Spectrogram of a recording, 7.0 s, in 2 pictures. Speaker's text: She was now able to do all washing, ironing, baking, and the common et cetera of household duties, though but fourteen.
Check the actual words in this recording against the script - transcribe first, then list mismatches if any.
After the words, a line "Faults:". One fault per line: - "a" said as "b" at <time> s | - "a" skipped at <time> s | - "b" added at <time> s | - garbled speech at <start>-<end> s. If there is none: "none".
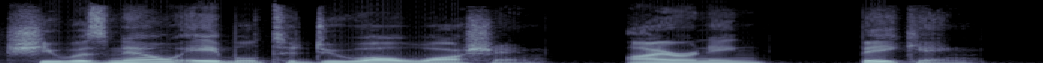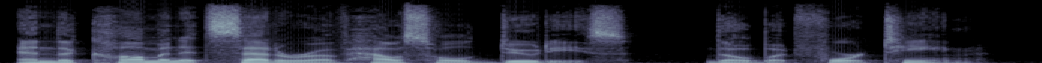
She was now able to do all washing, ironing, baking, and the common et cetera of household duties, though but fourteen.
Faults:
none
